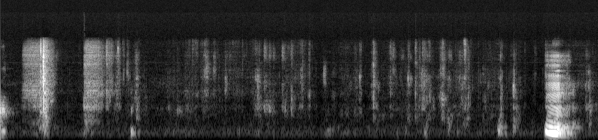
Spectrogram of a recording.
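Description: Faint close-up chewing of a crispy fried chicken sandwich: soft wet mouth clicks and small crunches. A brief low vocal sound, louder than the chewing, comes near the end.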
